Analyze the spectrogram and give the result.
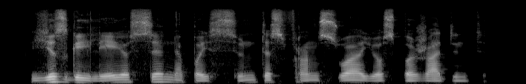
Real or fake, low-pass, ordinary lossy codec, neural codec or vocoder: real; 14.4 kHz; MP3, 96 kbps; none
